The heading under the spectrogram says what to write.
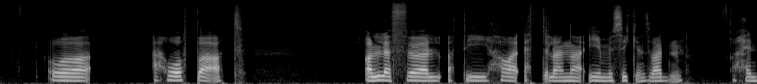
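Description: No technical faults can be heard anywhere in the recording.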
